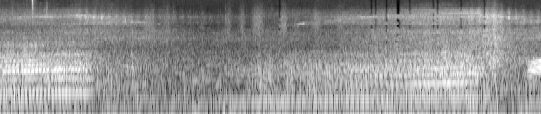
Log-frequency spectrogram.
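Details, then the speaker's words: Car with a lumpy, uneven idle and a throbbing, off-beat exhaust note, as if a cylinder is dropping out. The owner suspected a massive exhaust leak, but the exhaust shop found it was not an exhaust leak. "If it sounds obvious to you, but that idle does not sound good."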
